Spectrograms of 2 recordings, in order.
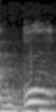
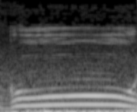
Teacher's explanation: इसको भी कम समय दिया, गु, झटके से गु। इसको हमने बोला गू, लंबा खींचो।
